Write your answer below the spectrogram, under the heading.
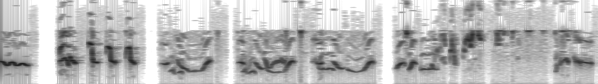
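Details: Singing song thrush delivering varied loud phrases: sharp clipped notes, then repeated swooping U-shaped whistles and twisting high figures, each phrase given once or twice, with a faint low hum beneath.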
